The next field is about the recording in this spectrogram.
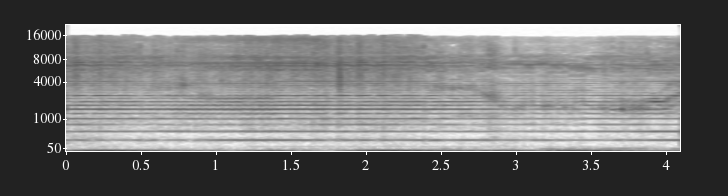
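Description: An electric toothbrush buzzes steadily for about four seconds, a bright harmonic hum with a quick pulsing flutter. It stays fairly faint, with no voices.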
